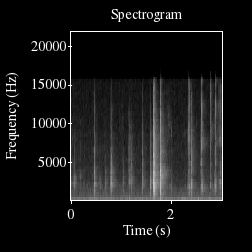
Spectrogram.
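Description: USB cable connectors clicking into place, with many small sharp plastic clicks at an irregular pace and two louder snaps near the middle, fairly faint throughout.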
